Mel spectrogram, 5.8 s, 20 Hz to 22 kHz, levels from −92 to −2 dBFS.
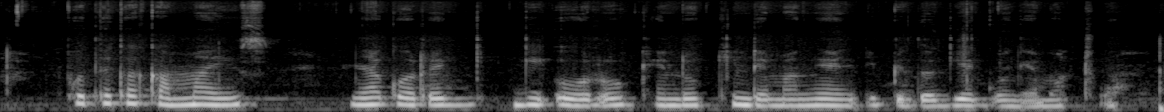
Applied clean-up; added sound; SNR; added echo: none; none; none; none.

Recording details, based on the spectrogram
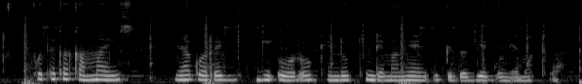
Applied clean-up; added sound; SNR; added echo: none; Thump, thud; 19 dB; none.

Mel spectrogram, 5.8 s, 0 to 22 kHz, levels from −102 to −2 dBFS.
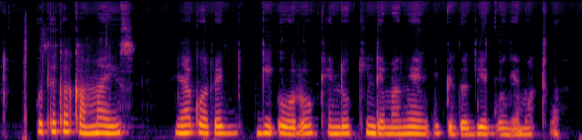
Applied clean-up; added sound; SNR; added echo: neural mask model DeepFilterNet 3.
